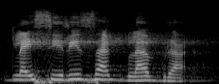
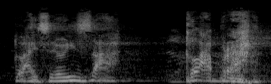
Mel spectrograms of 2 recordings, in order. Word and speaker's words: Glycyrrhiza glabra: Glycyrrhiza glabra. – Glabra. Yes. Glycyrrhiza glabra.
